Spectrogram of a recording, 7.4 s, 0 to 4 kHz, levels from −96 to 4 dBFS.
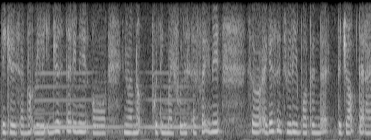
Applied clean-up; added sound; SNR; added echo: none; Wind instrument, woodwind instrument; 9 dB; none.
